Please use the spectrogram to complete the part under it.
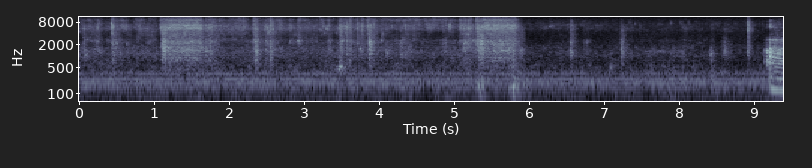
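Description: An object is washed under running water: a steady tap-water gush with rattling and knocking for about six seconds, then the flow stops, leaving sparse clicks and handling noises.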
